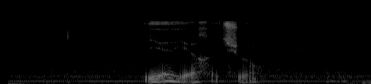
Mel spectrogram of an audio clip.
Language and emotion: Russian, sad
